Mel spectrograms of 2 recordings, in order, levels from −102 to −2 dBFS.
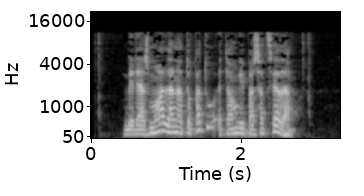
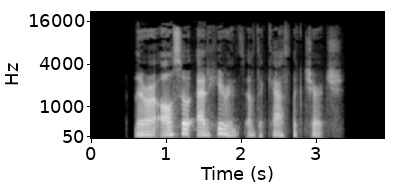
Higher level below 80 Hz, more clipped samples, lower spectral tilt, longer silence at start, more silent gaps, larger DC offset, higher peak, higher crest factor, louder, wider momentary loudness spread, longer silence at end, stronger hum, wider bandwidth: second, -64 dBFS vs -56 dBFS; neither; about the same, -4 dB/octave vs -5 dB/octave; second, 0.45 s vs 0.6 s; neither; neither; second, -8 dBFS vs -2 dBFS; about the same, 18 dB vs 20 dB; second, -24 LUFS vs -20 LUFS; second, 10 LU vs 15 LU; second, 0.4 s vs 0.6 s; neither; second, 11.5 kHz vs 16 kHz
